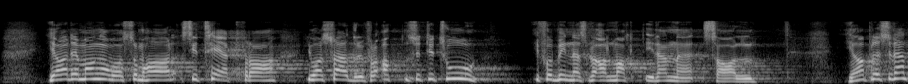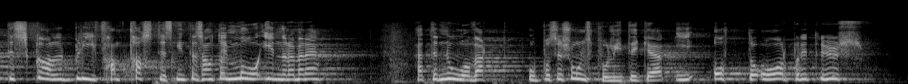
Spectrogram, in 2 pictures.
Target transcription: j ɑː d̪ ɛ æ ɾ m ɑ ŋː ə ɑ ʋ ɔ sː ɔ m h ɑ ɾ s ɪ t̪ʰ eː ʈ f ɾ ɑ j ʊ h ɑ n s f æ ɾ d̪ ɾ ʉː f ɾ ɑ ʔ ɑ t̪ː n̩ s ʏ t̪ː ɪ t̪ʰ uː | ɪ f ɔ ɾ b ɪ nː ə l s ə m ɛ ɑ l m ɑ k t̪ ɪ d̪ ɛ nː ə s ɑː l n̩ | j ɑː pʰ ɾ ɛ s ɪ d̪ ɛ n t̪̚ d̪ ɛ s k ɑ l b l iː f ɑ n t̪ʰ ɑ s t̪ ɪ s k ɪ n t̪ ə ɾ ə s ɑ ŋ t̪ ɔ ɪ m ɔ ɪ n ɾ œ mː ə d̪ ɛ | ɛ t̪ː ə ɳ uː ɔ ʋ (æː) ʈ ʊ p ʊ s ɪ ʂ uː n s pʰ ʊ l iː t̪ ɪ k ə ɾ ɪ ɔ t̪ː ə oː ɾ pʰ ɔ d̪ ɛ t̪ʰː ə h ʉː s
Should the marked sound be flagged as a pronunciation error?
yes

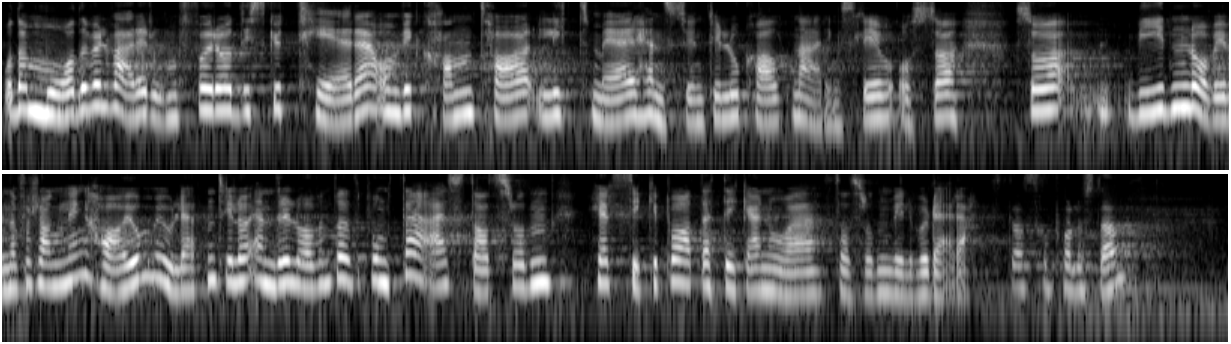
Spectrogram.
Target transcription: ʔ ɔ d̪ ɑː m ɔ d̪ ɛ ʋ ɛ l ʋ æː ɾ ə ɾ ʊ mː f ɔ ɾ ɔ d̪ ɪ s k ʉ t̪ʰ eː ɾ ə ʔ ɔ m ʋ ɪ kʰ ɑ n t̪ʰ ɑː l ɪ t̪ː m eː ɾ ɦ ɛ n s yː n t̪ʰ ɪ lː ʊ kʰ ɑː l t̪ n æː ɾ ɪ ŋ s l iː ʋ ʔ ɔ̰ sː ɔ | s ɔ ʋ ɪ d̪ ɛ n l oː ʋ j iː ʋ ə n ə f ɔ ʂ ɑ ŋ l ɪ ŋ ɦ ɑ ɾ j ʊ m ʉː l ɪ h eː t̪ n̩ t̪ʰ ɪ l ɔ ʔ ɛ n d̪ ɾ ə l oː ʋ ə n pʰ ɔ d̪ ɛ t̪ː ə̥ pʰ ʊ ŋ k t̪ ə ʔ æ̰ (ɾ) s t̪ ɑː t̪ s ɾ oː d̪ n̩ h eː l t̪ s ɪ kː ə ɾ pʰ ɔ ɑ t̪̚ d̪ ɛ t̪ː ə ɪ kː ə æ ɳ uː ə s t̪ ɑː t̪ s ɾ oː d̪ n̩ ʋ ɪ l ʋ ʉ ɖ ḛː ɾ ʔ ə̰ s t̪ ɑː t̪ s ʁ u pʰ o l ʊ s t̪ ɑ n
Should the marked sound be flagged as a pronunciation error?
no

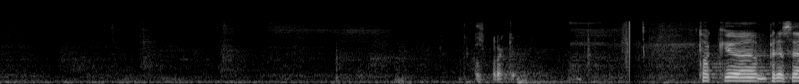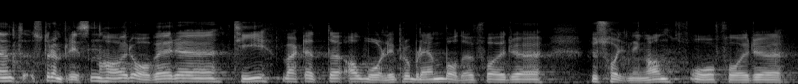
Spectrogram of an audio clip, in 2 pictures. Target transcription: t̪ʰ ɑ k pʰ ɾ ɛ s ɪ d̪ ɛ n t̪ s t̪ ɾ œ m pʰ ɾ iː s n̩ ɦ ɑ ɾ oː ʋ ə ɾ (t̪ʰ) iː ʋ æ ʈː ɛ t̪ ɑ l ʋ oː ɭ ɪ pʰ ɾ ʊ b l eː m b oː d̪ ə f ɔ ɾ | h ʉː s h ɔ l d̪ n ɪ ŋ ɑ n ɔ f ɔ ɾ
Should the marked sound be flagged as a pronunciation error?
no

